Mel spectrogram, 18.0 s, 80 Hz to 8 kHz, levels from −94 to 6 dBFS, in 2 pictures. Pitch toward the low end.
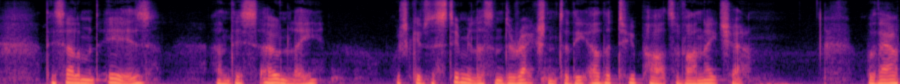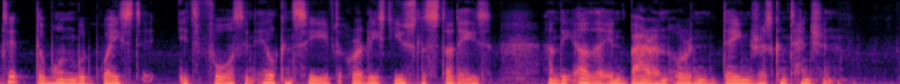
Yes: low, 115 Hz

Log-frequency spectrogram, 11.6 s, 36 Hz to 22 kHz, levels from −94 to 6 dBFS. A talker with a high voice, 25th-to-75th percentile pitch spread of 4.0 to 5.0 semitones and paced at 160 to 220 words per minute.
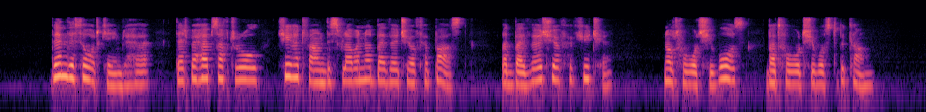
Yes: high, 210 Hz; average, 4.5 semitones; average, 200 wpm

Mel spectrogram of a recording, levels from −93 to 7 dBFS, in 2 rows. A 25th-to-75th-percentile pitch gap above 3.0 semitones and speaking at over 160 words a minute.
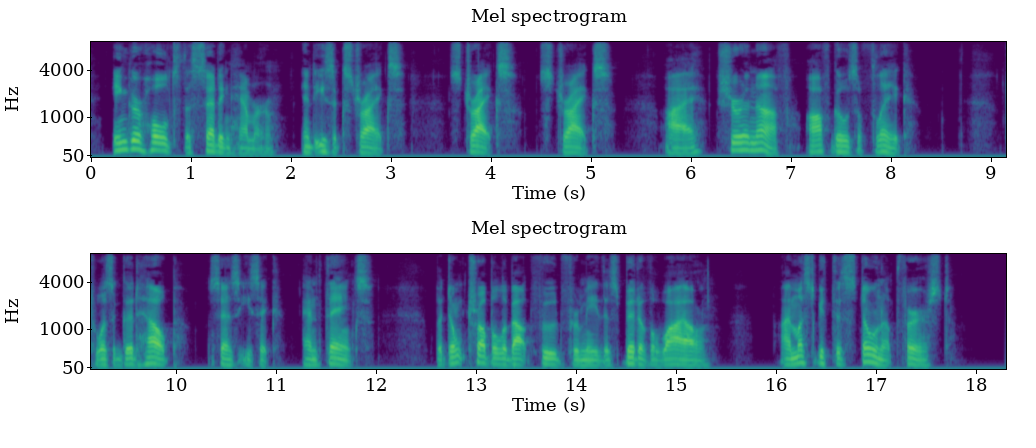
No: average, 4.3 semitones; average, 145 wpm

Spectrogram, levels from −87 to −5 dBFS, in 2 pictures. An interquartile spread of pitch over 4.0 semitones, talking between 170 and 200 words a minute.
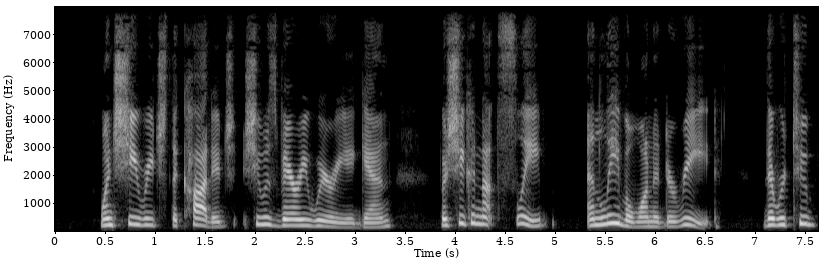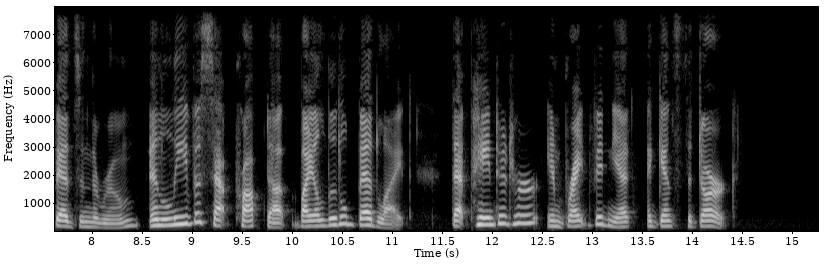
Yes: average, 5.0 semitones; average, 180 wpm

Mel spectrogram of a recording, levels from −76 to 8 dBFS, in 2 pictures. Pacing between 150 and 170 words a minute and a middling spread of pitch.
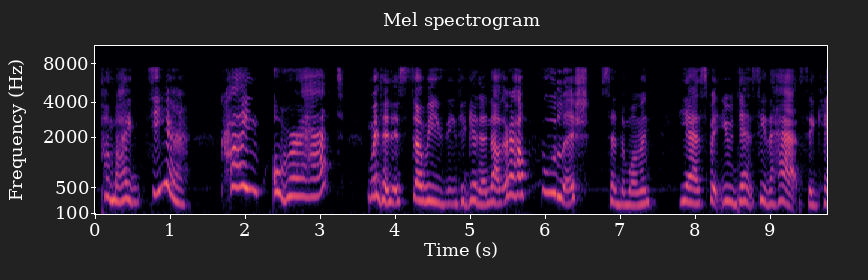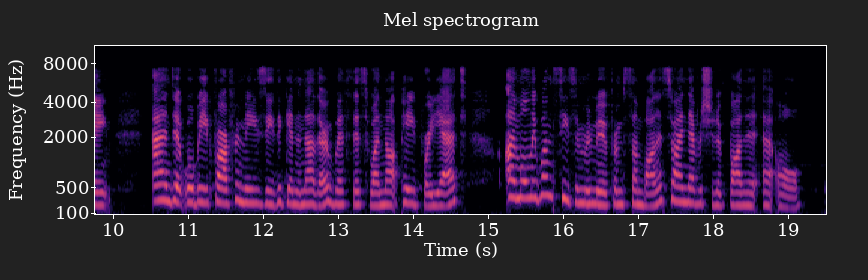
No: average, 190 wpm; average, 4.6 semitones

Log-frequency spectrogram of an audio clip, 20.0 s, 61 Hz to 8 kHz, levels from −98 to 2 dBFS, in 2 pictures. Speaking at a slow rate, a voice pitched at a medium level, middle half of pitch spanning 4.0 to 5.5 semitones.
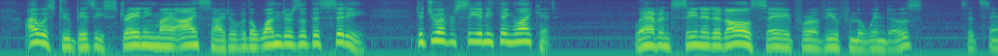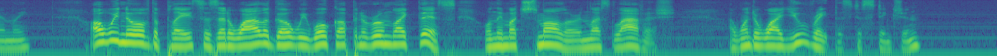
No: average, 200 wpm; medium, 150 Hz; average, 4.5 semitones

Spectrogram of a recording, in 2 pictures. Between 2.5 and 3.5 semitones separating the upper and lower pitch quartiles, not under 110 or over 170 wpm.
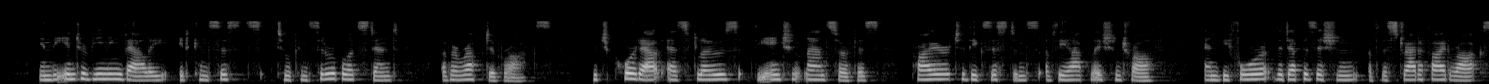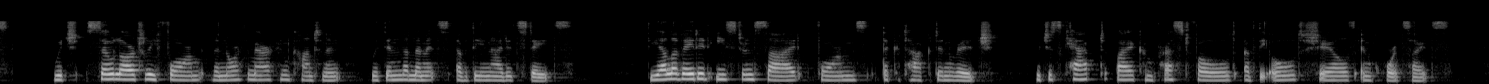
Yes: average, 2.9 semitones; average, 155 wpm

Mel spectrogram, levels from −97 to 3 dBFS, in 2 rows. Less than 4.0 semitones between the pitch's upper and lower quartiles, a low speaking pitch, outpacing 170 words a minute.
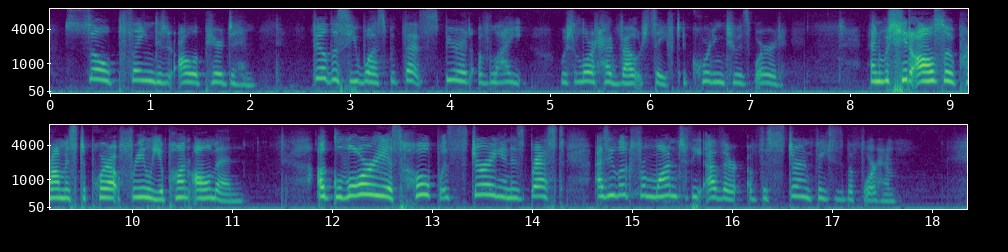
No: average, 3.6 semitones; very high, 295 Hz; average, 200 wpm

